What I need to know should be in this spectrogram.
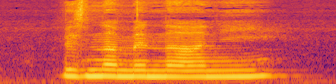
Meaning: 1. verbal noun of vyznamenat 2. award, decoration (any mark of honor to be worn upon the person) 3. honor, privilege
- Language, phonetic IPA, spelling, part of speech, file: Czech, [ˈvɪznamɛnaːɲiː], vyznamenání, noun, Cs-vyznamenání.ogg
